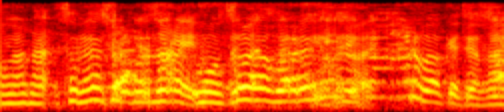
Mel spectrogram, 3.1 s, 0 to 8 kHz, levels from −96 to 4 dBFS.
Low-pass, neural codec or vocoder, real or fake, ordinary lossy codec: 7.2 kHz; vocoder, 22.05 kHz, 80 mel bands, HiFi-GAN; fake; none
